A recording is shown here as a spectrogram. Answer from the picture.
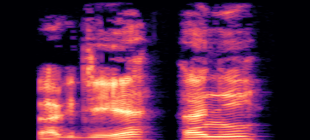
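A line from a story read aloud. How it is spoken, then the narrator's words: Snort. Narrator (Russian): хмыкнул Лаврухин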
